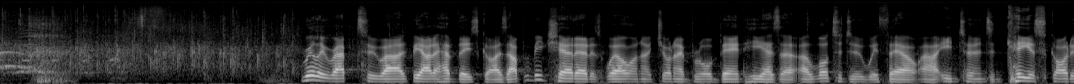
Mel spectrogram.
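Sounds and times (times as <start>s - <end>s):
audience applause: 0.0s - 3.6s
speech: 0.4s - 0.7s, 3.0s - 10.7s.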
